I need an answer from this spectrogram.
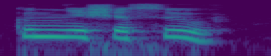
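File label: "кын нисьӧ сыв", Komi, female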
